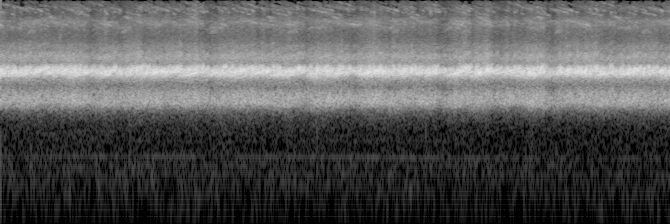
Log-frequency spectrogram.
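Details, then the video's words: Natural chorus of many singing frogs, a thick, steady trilling hum carried by two strong bands of calls, unchanging in intensity, no birds, wind or voices breaking through. "One hour of singing frogs."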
